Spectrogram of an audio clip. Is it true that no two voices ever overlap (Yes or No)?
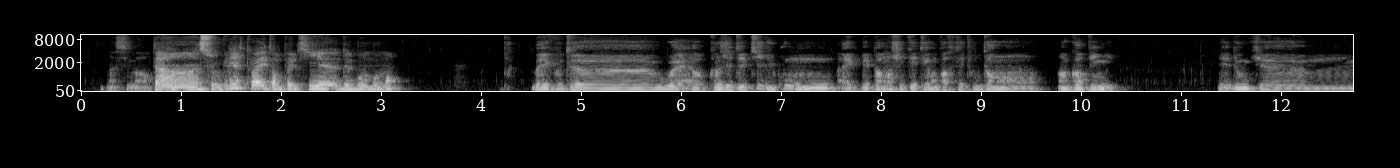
Yes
